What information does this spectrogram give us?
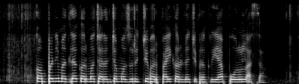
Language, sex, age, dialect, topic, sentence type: Marathi, female, 31-35, Southern Konkan, banking, statement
